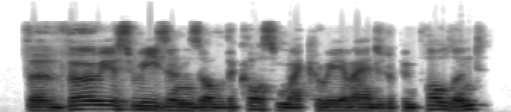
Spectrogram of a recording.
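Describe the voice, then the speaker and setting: A man with an English accent, medium in pitch, at a fairly quick pace with fairly even intonation. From England. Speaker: guest lecturer, freemason. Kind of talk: lecture.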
